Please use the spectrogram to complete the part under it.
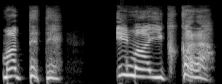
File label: variable chant, jp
